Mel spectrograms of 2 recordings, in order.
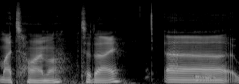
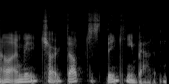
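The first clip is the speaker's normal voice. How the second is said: normal talking voice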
